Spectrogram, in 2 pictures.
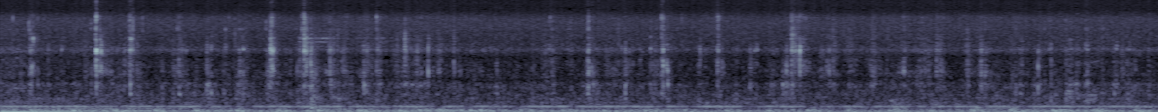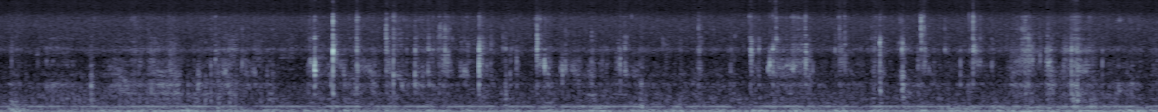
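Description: Close-up chewing of soft idli dipped in tomato chutney: wet mouth sounds with scattered lip smacks and clicks, busier in the second half. A faint steady hum runs underneath.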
